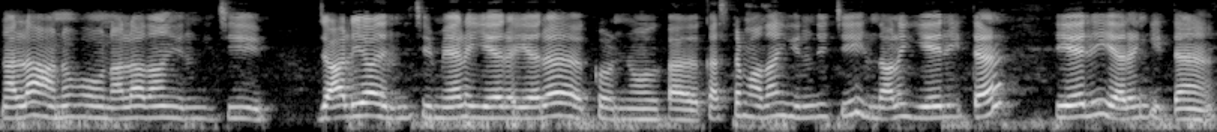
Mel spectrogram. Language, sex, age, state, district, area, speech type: Tamil, female, 30-45, Tamil Nadu, Nagapattinam, rural, spontaneous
